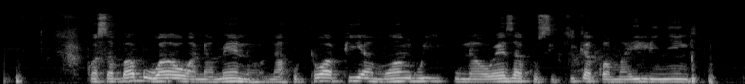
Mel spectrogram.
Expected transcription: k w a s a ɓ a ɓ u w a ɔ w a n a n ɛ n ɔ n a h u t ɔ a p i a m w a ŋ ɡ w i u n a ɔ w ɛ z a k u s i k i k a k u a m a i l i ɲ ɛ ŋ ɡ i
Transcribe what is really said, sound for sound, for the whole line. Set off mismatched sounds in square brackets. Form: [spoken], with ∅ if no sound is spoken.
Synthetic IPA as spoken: k w a s a ɓ a ɓ u w a ɔ w a n a [m] ɛ n ɔ n a h u t ɔ a p i a m w a ŋ ɡ w i u n a ɔ w ɛ z a k u s i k i k a k [w] a m a i l i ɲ [i] ŋ ɡ i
